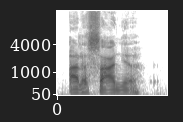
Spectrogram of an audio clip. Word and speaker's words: Adesanya: Adesanya.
